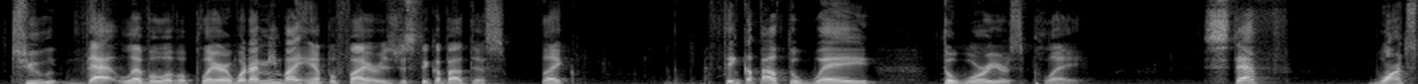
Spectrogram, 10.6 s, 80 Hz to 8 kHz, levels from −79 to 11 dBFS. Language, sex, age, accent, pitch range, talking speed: English, male, 30-49, American, 125-150 Hz, 145 wpm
